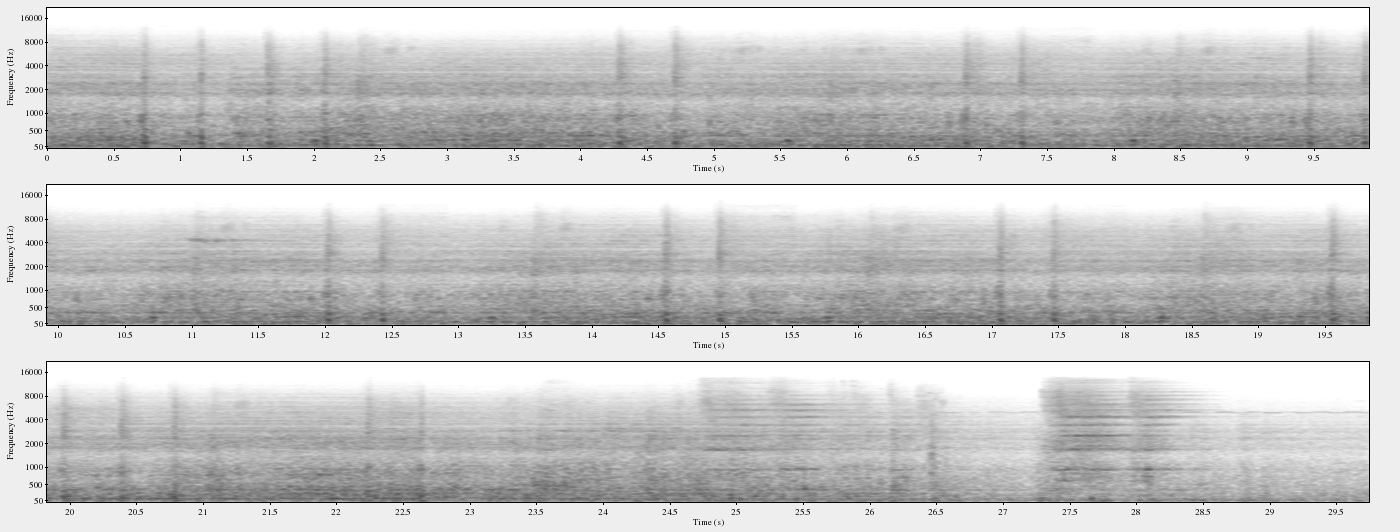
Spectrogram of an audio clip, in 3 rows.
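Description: Eurostar Class 373 train passing, a steady rumble with its wheels clicking evenly over rail joints. The rumble fades near the end, and two short pitched tones sound, the second lower and louder.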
